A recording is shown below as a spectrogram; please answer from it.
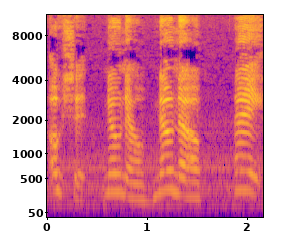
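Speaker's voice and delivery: ordinary talk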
